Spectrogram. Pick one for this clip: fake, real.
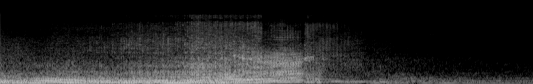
real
